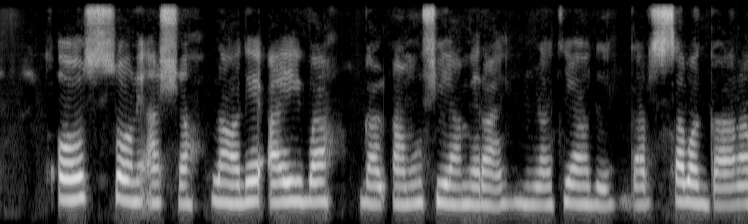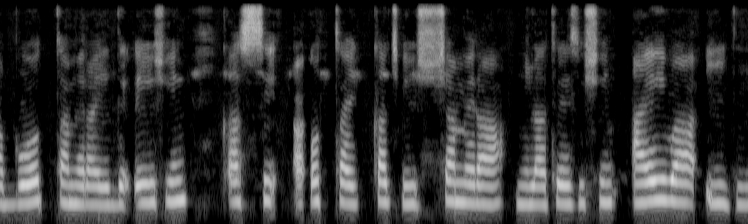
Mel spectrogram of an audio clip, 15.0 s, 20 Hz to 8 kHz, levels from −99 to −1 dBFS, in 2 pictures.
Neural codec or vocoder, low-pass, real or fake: codec, 16 kHz, 2 kbps, FreqCodec, larger model; 7.2 kHz; fake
